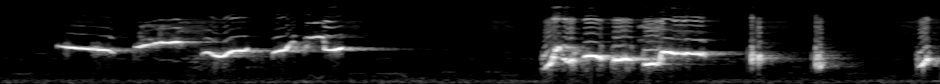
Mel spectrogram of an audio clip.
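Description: A white-rumped shama sings rich, fluid whistled phrases, rising and falling, then a burst of varied chattering notes with sharp accents.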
